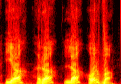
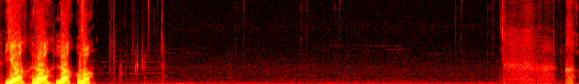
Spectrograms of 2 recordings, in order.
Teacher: जिन ध्वनियों के उच्चारण में वायु मुख से घुमड़ कर बाहर निकलती है तो उन्हें अंतस्थ व्यंजन कहते हैं।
